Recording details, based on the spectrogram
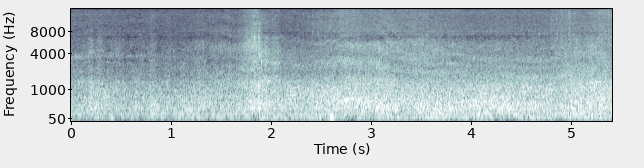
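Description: Ocean waves wash onto a beach, a continuous broad hiss of surf with a gentle swell building midway, mixed with wind noise on the microphone.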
